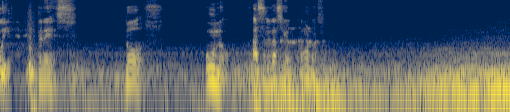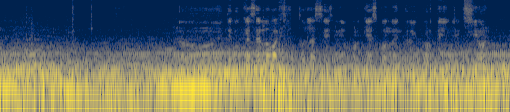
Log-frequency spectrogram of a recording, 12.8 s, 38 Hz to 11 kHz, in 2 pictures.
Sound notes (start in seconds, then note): 2.7 engine revving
